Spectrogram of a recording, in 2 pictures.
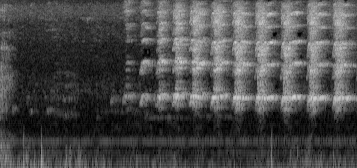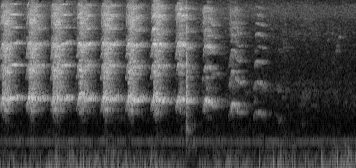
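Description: A bird calling in a rapid, even run of some twenty short, harsh notes, about three a second, for roughly seven seconds before stopping.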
